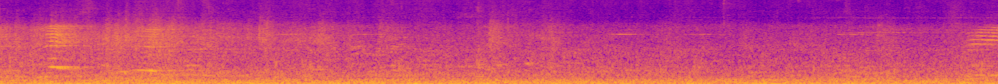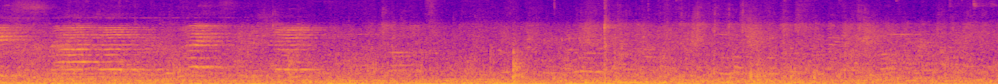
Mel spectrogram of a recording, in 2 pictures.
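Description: Walking through the art corridor of the Saint-Pancras metro station toward Saint-Pancras railway station: a steady wash of crowd chatter, footsteps and mechanical rumble, continuous and fairly loud, with brief clattering accents passing through.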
